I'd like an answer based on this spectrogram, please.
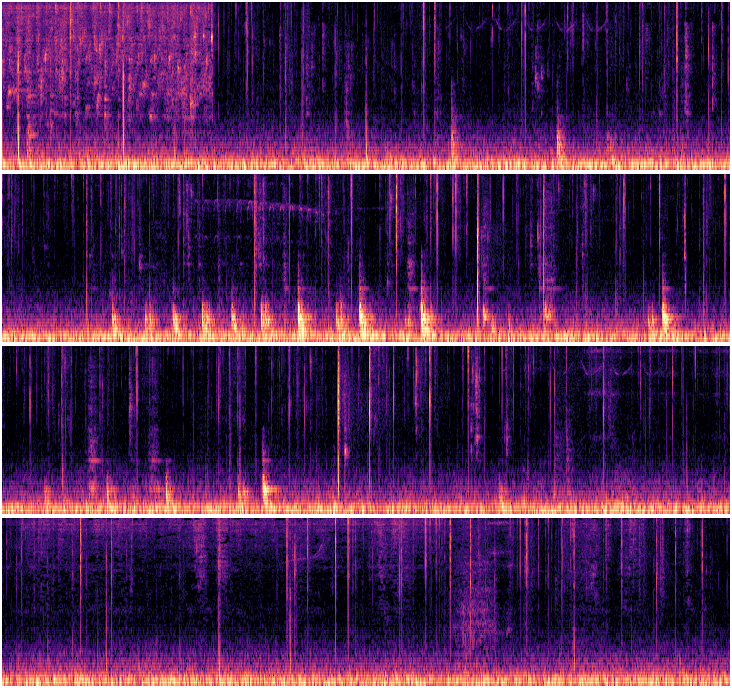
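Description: Small kitchen handling sounds: soft wet squishes and drips with scattered light clicks, and a run of quick taps about a third of the way in, at roughly four a second, over a steady low hum.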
